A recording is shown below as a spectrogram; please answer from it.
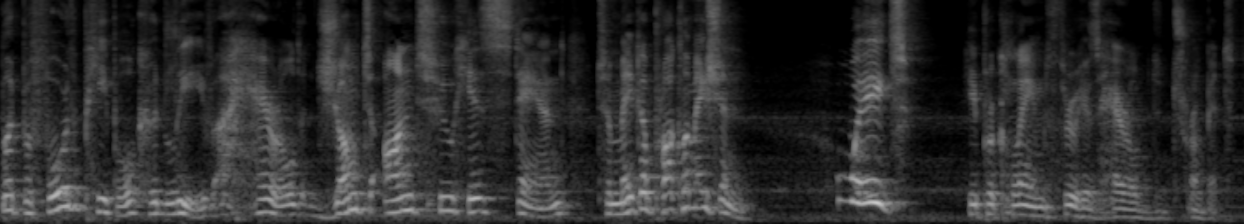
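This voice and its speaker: A man reads a storybook aloud in a roomy, echoing space. His pitch swings widely as he plays up the drama, and he slips into casual, sarcastic asides. The delivery is slow and satirical. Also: sing-song. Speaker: host reading a children's book aloud with mocking commentary.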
